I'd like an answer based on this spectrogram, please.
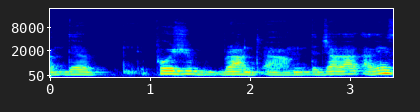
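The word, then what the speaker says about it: Peugeot: a German German car we call it Pidgeot instead of like Po like I think that's that's that's the right way to pronounce it I think we call it Pot very funny pictures.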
